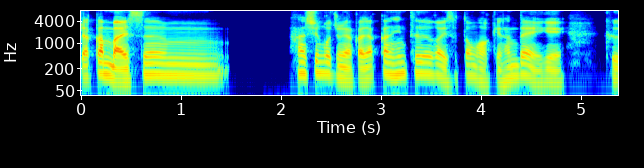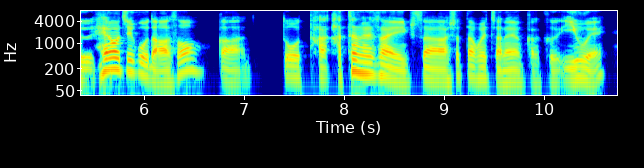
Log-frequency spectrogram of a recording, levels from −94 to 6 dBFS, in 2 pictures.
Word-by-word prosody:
약간 145 +5 +4
말씀하신 130 +4 +3 1.0
것 150 -2 -2
중에 120 -3 -1
약간, 105 0 +1
약간 130 +6 0
힌트가 150 -1 -2
있었던 130 -2 -4
것 110 - -2
같긴 95 +2 -7
한데 125 -1 -1
이게 95 -1 -1 0.4
그 105 -2 -5
헤어지고 185 -3 +4
나서 165 - 0
그러니까 95 -2 -4 0.3
또 120 -1 -4
다 110 - -2
같은 180 - +1
회사에 135 -8 +2
입사하셨다고 100 +5 -2
했잖아요 95 -3 -3
그러니까 85 - -12
그 90 +2 -12
이후에. 110 +5 -3
120 Hz, 345 characters per minute, -26 LUFS, 100-145 Hz, 1.0 s, 약간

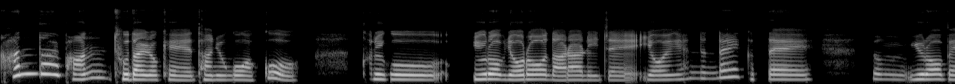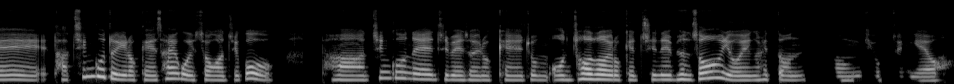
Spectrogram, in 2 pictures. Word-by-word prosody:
1달 475 +2 +6
반, 275 - +1
2달 235 -3 +6
이렇게 210 -2 0
다녀온 210 -1 -1
거 210 0 +1
같고 200 0 0 0.6
그리고 225 -3 +2 0.4
유럽 235 -1 +5
여러 230 +1 +4
나라를 205 0 +1
이제 200 0 -5
여행을 220 +2 -2
했는데 280 +6 -3
그때 230 -1 -1 0.6
좀 230 -3 -7
유럽에 220 -3 +1
다 210 - -7
친구들이 355 -9 0
이렇게 210 -1 -3
살고 260 -2 0
있어 205 0 -5
가지고 205 +5 -2 0.5
다 205 -1 -2
친구네 280 -6 -2
집에서 210 -2 -4
이렇게 200 0 -6
좀 210 -3 -7
얹혀서 230 +2 +2
이렇게 210 -1 -3
지내면서 230 +6 0
여행을 200 0 -2
했던 205 -2 -7 0.3
그런 190 0 -10
기억들이에요. 180 -2 -10
220 Hz, 265 characters per minute, -24 LUFS, 205-240 Hz, 0.6 s, 1달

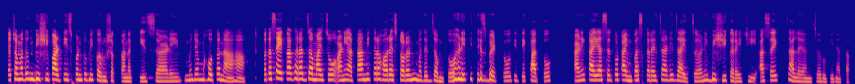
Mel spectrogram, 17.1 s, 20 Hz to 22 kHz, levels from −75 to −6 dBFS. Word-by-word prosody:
त्याच्यामधून 265 +2 +3
भिशी 270 -1 +3
पार्टीज 245 -2 +4
पण 245 -1 +2
तुम्ही 250 -1 -1
करू 200 -4 -1
शकता 180 -2 -6
नक्कीच 170 0 -6
आणि 175 0 -3
म्हणजे 235 +3 -2 0.2
होतं 255 0 0
ना 200 - +1 0.2
हां, 165 -3 -2 0.4
मग 245 - 0
तसं 275 +4 +3
एका 280 -1 +6
घरात 275 -1 +1
जमायचो 245 -2 +3 0.2
आणि 230 +2 +1
आता 215 +1 +1
आम्ही 245 +1 +2
तर 265 0 +1
हां, 230 0 +3
रेस्टॉरंटमध्येच 230 -3 +1
जमतो 180 -2 -2
आणि 260 -2 +7
तिथेच 265 -5 -2
भेटतो, 195 -3 -3
तिथे 195 -2 -8
खातो 190 -1 -1 0.5
आणि 200 +4 +1
काही 230 -1 +5
असेल 225 0 0
तो 245 - -1
टाईमपास 220 0 0
करायचा 215 +1 -3
आणि 230 +1 -3
जायचं 175 -4 -2
आणि 205 +5 -3
भिशी 215 -3 0
करायची 165 -1 -5
असं 190 +3 -3
एक 220 0 -1 0.2
झालंय 175 -7 -2
आमचं 155 0 -8
रुटीन 150 0 -10
आता. 140 - -14
220 Hz, 165 wpm, -24 LUFS, 185-245 Hz, 0.5 s, आणि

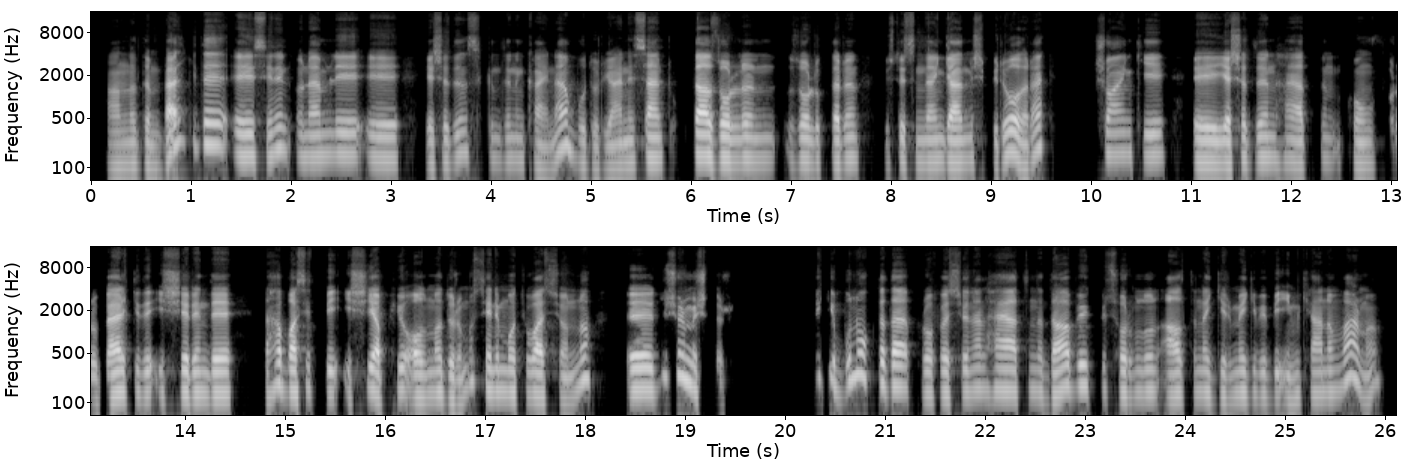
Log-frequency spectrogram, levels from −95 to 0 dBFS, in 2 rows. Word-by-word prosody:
Anladım. 110 -1 -7
Belki 220 -2 +4
de, 210 -1 +2
eee, 150 -1 +3
senin 170 +5 -5
önemli, 145 +1 -3 0.2
eee, 135 -2 -2 0.3
yaşadığın 125 +6 -6
sıkıntının 130 -3 -13
kaynağı 125 - -2
budur. 105 -5 -10
Yani 110 +4 -3
sen 135 +2 +3
çok - - -33 0.2
daha 150 -1 +10
zorların 130 0 0
zorlukların 125 +1 -2 0.2
üstesinden 125 +1 -4
gelmiş 125 0 +2
biri 130 +5 -5
olarak, 165 - +2 0.5
şu 160 - -5
anki, 155 -1 -3 0.3
eee, 125 - 0
yaşadığın 125 +3 +1
hayatın 125 0 -6
konforu, 115 0 -8
belki 140 +2 +6
de 140 - 0
iş 140 -1 -6
yerinde 135 -1 +4 0.3
daha 170 +5 0
basit 145 +1 +4
bir 140 - 0
işi 160 - -5
yapıyor 155 0 +4
olma 125 +2 +1
durumu 120 - -3
senin 150 -6 -1
motivasyonunu, 135 - +1 0.4
eee, 155 0 +6
düşürmüştür. 230 - -2 0.9
Peki 225 - -8
bu 205 - -2
noktada 185 -9 +3
profesyonel 140 +2 -3
hayatında 150 -2 +1
daha 155 +5 +4
büyük 170 0 -2
bir - - -13
sorumluluğun 140 0 -4
altına 135 +2 -1
girme 130 +3 -5
gibi 130 -2 -10
bir 135 - -4
imkanın 135 +5 -5
var 225 +2 +2
mı? 195 0 -10
140 Hz, 135 wpm, -24 LUFS, 125-150 Hz, 0.9 s, daha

